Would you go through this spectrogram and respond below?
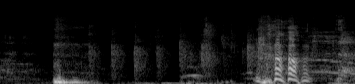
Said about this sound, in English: Thank you. Thanks for the clap.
